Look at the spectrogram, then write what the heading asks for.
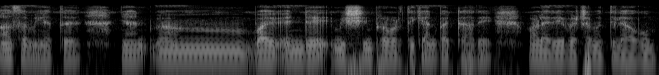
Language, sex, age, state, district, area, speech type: Malayalam, female, 45-60, Kerala, Palakkad, rural, spontaneous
